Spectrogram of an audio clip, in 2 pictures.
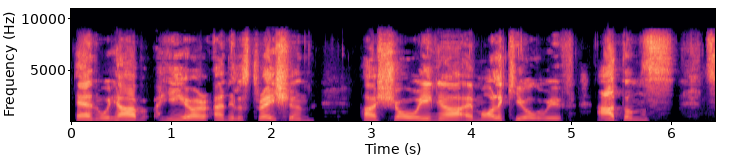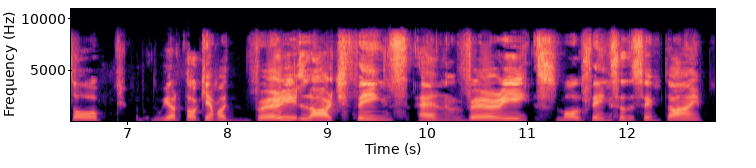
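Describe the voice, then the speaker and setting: A man giving an online lecture, hesitant and full of pauses and restarts. His voice sits a little high and sounds bright and forceful. The sound is dry and close, with no room echo. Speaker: instructor.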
